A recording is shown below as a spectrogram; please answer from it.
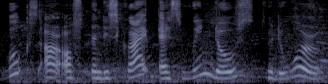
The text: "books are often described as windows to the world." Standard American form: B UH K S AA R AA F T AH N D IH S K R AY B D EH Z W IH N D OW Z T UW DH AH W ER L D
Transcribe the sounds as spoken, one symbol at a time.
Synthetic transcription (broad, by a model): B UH K S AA R AA F T AH N D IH S K R AY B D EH S W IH N D OW S T UW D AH W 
